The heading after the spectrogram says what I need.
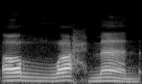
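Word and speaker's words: الرحمن: the Arabic language also, we don't have the rolling R's. You don't hear, you're not a motorboat. You're not going to say Ar. Okay? It's Ar-Rahman. Ar is barely enough air to go past your tongue and the top part of your mouth.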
